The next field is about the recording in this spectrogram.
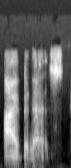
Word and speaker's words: Ibanez: But yeah, everyone always assumes Ibanez because of Raul, but it's actually Ibanez.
